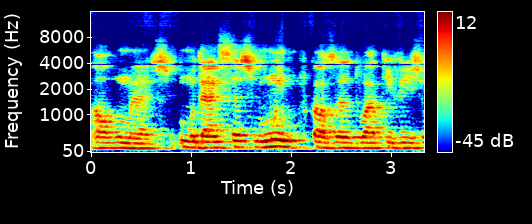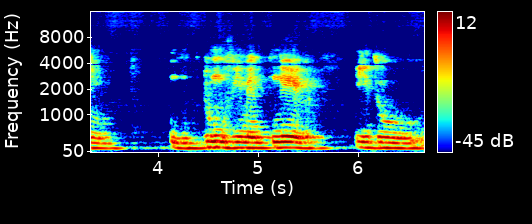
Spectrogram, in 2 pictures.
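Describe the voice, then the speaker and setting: A man, an anthropologist guest on a studio talk show, speaking in a measured way with small restarts. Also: a little high, darkish tone. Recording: roomy, distant and slightly dull sound.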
